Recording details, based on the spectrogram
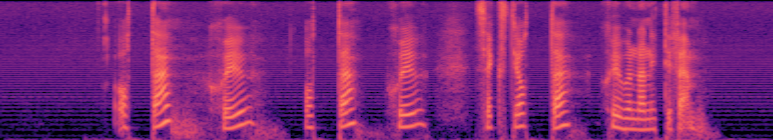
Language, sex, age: Swedish, female, 26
